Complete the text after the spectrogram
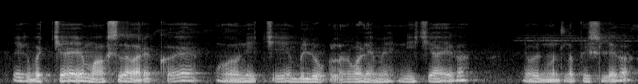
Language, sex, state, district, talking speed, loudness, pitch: Hindi, male, Uttar Pradesh, Shamli, 180 wpm, -19 LUFS, 130 Hz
